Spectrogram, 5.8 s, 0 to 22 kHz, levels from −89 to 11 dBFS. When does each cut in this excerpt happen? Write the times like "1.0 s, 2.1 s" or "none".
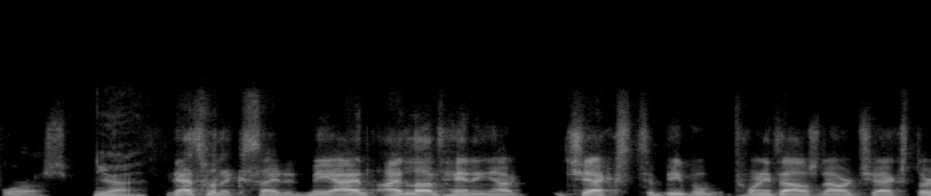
1.0 s, 3.4 s, 4.5 s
